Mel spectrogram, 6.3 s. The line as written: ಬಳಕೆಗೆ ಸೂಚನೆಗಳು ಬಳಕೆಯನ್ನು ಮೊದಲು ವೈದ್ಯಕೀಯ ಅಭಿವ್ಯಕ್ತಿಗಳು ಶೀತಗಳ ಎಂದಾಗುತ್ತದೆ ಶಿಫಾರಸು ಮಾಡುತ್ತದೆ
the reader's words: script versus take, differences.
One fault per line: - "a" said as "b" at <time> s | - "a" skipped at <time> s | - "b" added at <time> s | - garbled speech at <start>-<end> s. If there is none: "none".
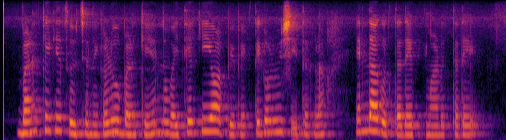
- "ಮೊದಲು" skipped at 2.1 s
- "ಶಿಫಾರಸು" skipped at 5.2 s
